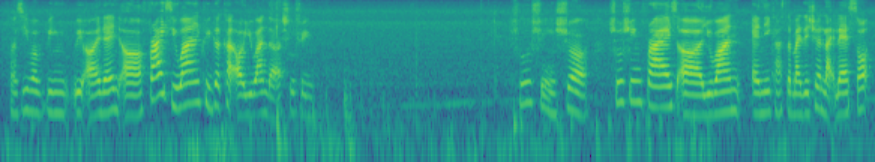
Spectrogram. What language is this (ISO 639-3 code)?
eng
